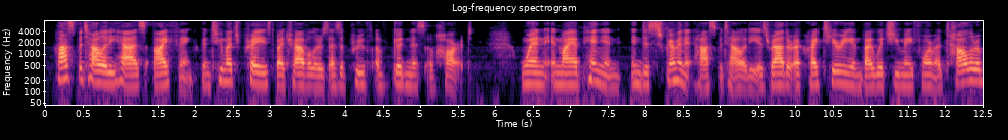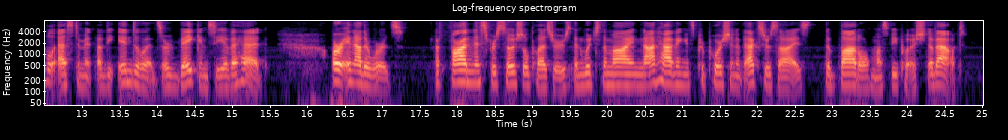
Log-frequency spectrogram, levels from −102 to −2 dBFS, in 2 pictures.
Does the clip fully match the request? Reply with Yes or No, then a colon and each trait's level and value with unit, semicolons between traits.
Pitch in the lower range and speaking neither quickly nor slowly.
No: medium, 155 Hz; average, 165 wpm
